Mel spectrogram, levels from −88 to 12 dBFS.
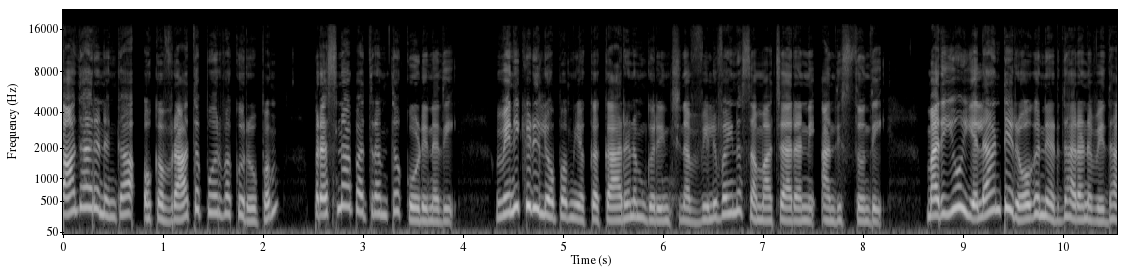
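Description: A recording of speech, with nothing technically wrong to report. No faults can be heard at any point in the audio.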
